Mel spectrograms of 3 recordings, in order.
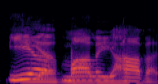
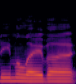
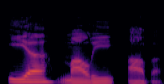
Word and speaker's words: Iamaleava: Iamaleava. So, you were 2 syllables short. I said Imaleva, and you say... Iamaleava.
